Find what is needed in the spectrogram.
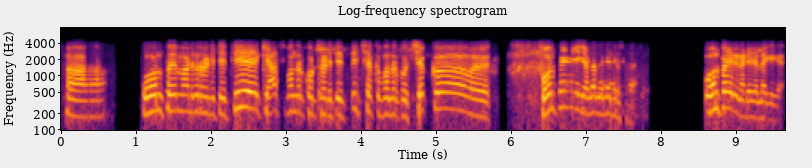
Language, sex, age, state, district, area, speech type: Kannada, male, 30-45, Karnataka, Koppal, rural, conversation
